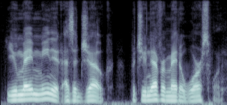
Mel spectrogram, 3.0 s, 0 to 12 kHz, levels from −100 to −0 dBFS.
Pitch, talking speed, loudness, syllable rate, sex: 105 Hz, 275 wpm, -18 LUFS, 6.4 syllables/s, male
